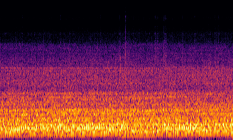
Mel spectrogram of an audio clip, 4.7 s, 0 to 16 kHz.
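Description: John Deere 4755 tractor's six-cylinder turbo diesel running steadily under load while pulling a sprayer, heard close from outside the cab with a steady rushing noise over the engine note.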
